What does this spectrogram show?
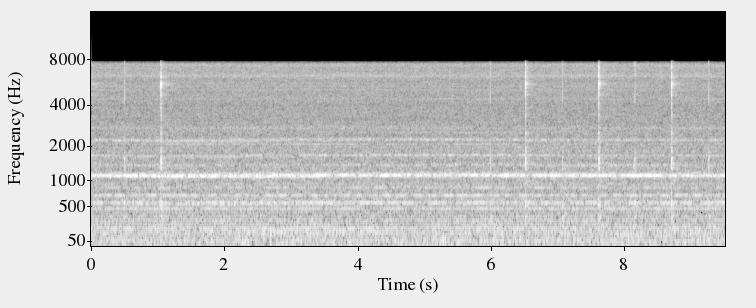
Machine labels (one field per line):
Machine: valve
